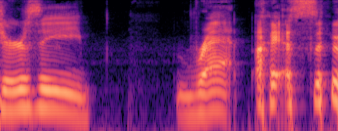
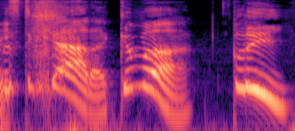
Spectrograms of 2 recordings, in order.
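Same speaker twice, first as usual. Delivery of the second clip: high, pleading Jersey schoolboy; John Travolta; 11 semitones higher, 3 dB louder, slower than usual. Acted. Student begs his teacher, mock Jersey whine. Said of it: "John Travolta from Welcome Back, Kotter".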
